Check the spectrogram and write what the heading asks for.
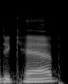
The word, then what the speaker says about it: DeKalb: closer than in georgia don't pronounce the ellen dekalb okay sorry are are our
